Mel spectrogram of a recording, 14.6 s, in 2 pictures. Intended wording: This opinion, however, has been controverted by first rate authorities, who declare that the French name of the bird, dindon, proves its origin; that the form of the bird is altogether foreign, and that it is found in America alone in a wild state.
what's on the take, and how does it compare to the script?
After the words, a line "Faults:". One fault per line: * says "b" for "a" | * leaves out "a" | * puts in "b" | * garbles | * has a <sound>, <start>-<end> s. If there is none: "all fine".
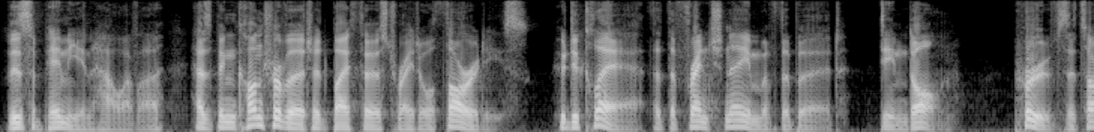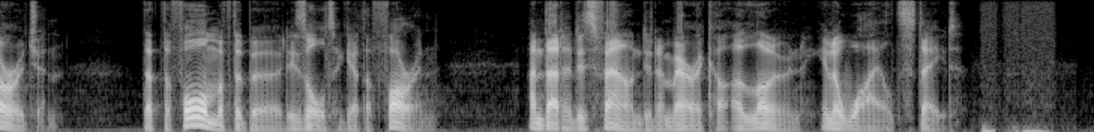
This opinion, however, has been controverted by first rate authorities, who declare that the French name of the bird, dindon, proves its origin; that the form of the bird is altogether foreign, and that it is found in America alone in a wild state.
Faults:
* has a laugh, 13.8-14.3 s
